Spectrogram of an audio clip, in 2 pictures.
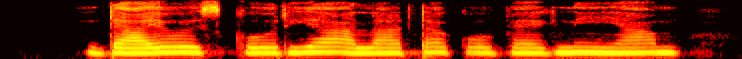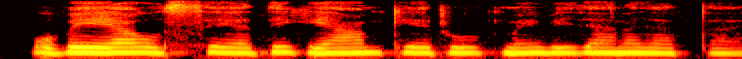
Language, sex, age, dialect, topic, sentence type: Hindi, female, 18-24, Awadhi Bundeli, agriculture, statement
